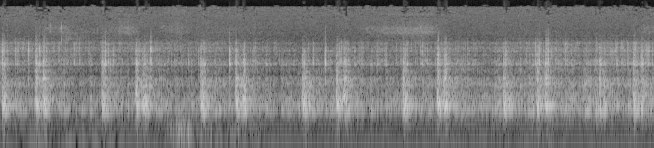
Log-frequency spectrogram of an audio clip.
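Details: Pericardial friction rub.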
